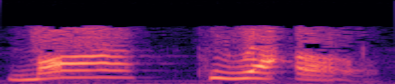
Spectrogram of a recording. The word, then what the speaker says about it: martureo: Aorist active indicative of martureo. Transliterated. Martureo. Long O.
